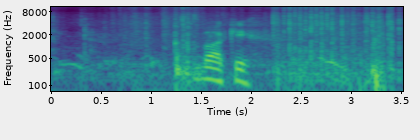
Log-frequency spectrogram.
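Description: Pigeons kept by a breeder give a few close, throaty coos in a short burst, with someone talking around and over them.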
